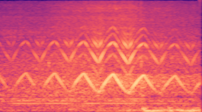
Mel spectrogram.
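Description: police car siren wailing

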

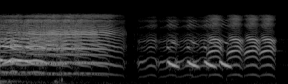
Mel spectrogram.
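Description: baby crying

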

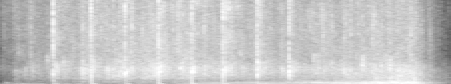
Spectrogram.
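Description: audience applause

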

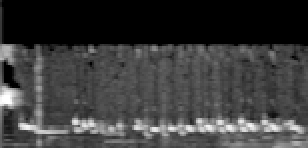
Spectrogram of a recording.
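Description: european robin singing

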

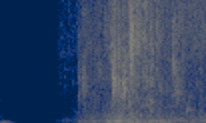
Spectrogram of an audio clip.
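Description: shower water running

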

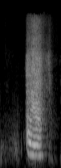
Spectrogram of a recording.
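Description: nose blowing

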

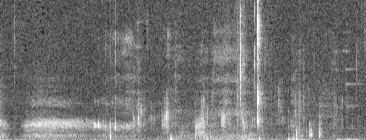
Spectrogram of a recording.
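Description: sipping coffee

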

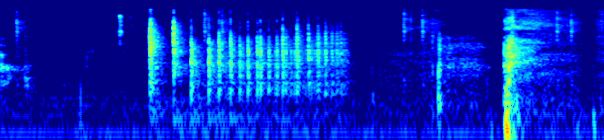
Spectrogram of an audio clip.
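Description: dice being rolled

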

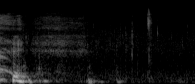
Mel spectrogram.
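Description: rain falling

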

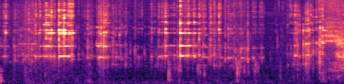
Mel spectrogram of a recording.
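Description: glasses clinking

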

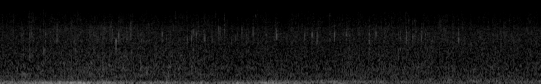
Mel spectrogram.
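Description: rain falling

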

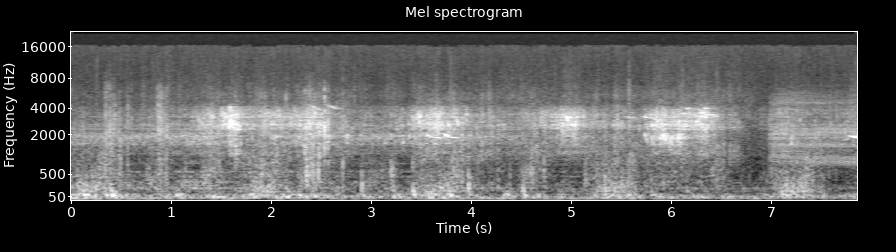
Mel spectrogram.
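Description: boat on water

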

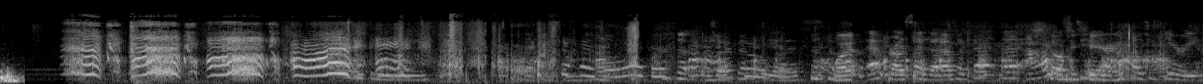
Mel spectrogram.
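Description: newborn baby crying

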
